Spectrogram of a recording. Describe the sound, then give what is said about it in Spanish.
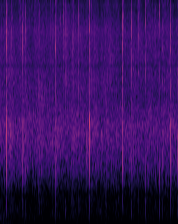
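A church audience applauds together in welcome in a steady rhythm, sharp unison claps landing about three times per second over a dense wash of scattered clapping, moderately loud, with no talking. “Y con este aplauso le damos a todos la gran bienvenida.”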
